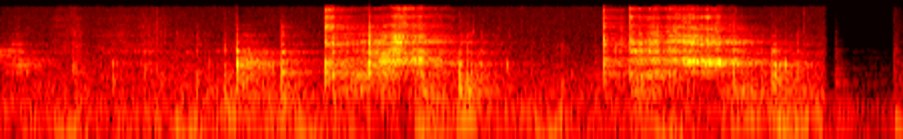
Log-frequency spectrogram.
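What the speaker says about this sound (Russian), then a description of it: "Теперь все это перемешиваем." A spoon scrapes and clinks against a bowl while a seasoned tomato mixture with pepper and salt is stirred, giving irregular close scraping bursts that end in sudden silence.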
